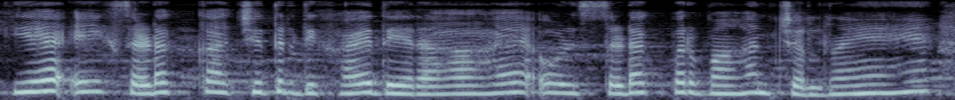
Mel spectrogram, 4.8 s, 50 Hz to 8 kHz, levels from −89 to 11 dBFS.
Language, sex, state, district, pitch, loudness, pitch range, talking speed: Hindi, female, Uttar Pradesh, Saharanpur, 260 Hz, -16 LUFS, 245-285 Hz, 200 wpm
